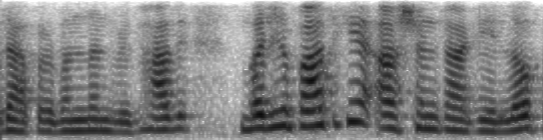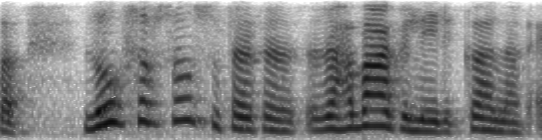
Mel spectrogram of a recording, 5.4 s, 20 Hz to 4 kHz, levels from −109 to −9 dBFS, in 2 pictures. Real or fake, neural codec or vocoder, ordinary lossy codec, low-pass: fake; codec, 16 kHz, about 1 kbps, DyCAST, with the encoder's durations; Opus, 32 kbps; 3.6 kHz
